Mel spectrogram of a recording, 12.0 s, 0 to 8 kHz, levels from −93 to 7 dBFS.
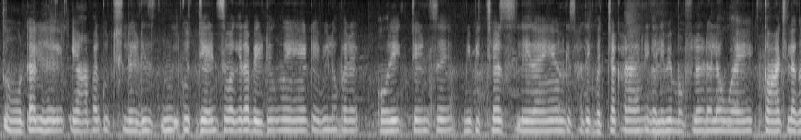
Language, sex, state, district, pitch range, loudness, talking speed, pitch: Hindi, female, Bihar, Jamui, 210-225 Hz, -20 LUFS, 195 wpm, 220 Hz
